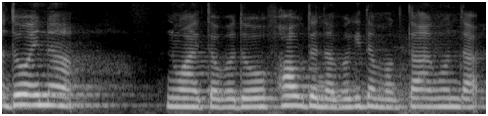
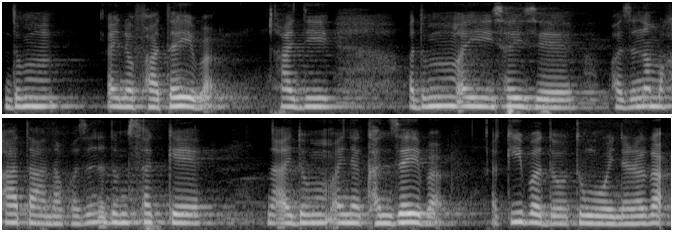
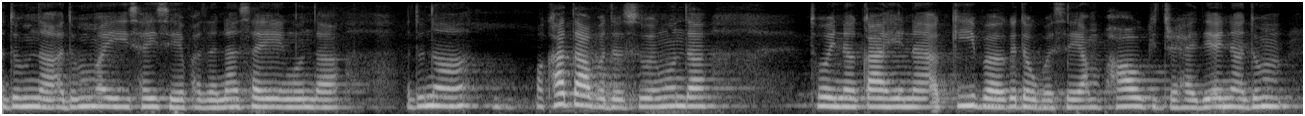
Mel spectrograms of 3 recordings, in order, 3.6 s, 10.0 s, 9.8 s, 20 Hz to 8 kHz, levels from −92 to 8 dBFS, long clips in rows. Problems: background conversations at intervals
